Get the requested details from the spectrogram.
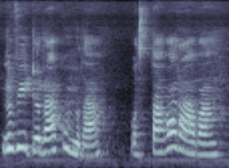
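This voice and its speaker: A woman's voice: a little high, moderate pace, warm tone, faint music behind, lightly acted. A woman voicing a scolding, exasperated mother. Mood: angry scolding. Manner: scolding, raised voice. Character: exasperated middle-aged mother, quick-tempered. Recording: dull roomy home recording.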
